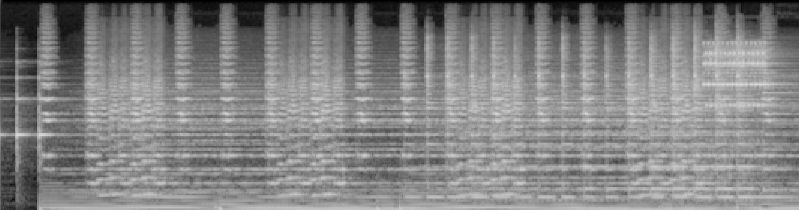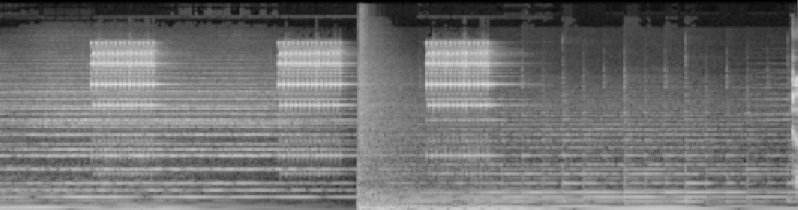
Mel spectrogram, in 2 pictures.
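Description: A melodic phone ringtone plays loudly and continuously in a Hindi TV drama scene, with repeating musical notes and brief chime bursts, alone without talk.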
